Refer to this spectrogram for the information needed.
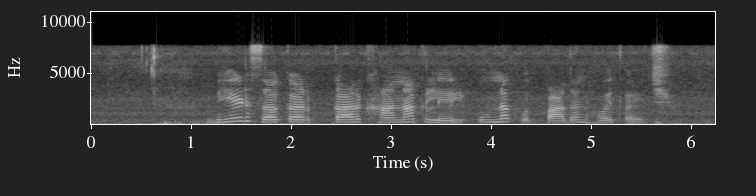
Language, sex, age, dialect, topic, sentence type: Maithili, female, 25-30, Southern/Standard, agriculture, statement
